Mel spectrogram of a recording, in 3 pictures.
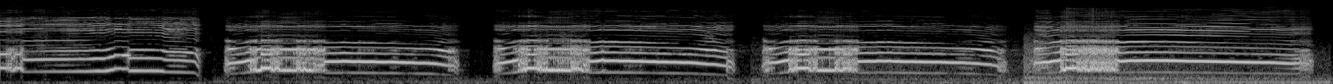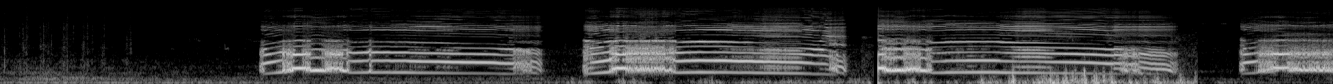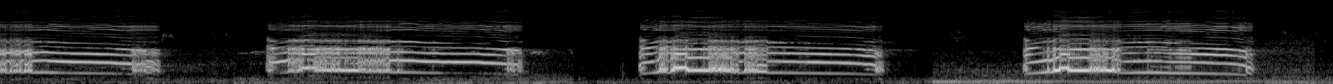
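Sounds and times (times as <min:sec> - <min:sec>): rooster crowing: 0:00.0 - 0:13.3, 0:15.9 - 0:28.3, 0:29.3 - 0:32.0, 0:33.0 - 0:35.6, 0:36.9 - 0:39.3.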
